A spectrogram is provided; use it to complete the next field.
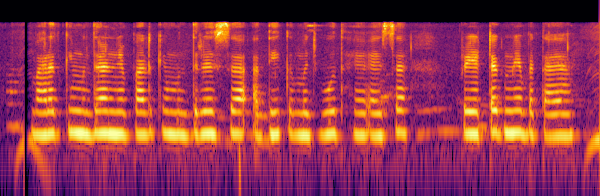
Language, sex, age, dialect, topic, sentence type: Hindi, female, 18-24, Marwari Dhudhari, banking, statement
